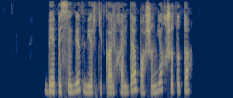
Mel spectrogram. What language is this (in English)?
Bashkir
